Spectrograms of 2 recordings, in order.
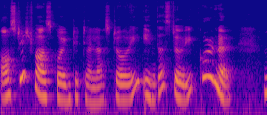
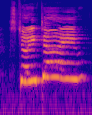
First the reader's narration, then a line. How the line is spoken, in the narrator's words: Eddie came in and shouted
